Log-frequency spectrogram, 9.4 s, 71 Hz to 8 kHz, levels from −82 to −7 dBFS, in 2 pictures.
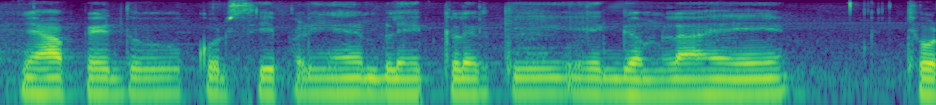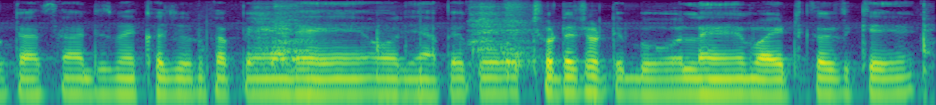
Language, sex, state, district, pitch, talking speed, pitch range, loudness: Hindi, male, Uttar Pradesh, Lalitpur, 120 Hz, 190 wpm, 115-120 Hz, -20 LUFS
